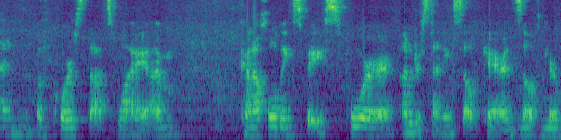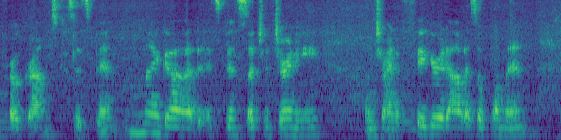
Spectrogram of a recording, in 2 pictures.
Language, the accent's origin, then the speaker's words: English; Tucson, Arizona, United States; moved away; also born or lived in Los Angeles; I left home. I lived in my Nissan Sentra in LA after growing up in Tucson, Arizona.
